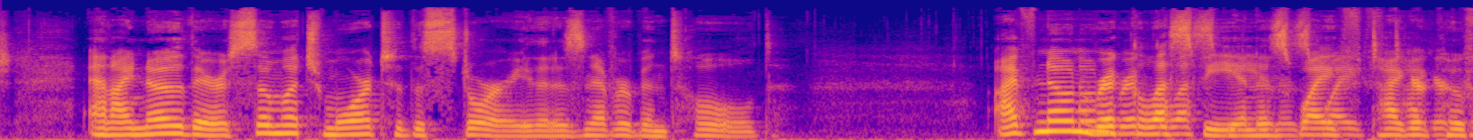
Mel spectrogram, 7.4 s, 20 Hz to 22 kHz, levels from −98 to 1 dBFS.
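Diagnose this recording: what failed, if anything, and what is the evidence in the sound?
From 5.40 s to the end, the speech gains a flat, slap-like echo trailing roughly a tenth of a second behind, about 5 dB quieter, with no decay or room colour: a doubled audio track, likely from a second, slower capture path being mixed in.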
